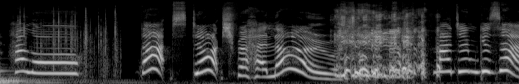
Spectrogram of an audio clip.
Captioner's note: laughter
